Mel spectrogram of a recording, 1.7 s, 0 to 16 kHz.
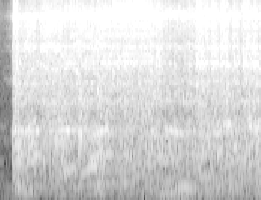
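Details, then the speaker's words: Chevrolet Prisma 1.4 Economy Flex cranking: harsh, high-pitched whirring grind from the unlubricated starter motor; fix is to remove, disassemble and lubricate the starter. "esse ruído ele é ocasionado pelo motor de partida é que ele está sem lubrificação isso mesmo vocês têm que tirar o motor de partida desmontá lo"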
